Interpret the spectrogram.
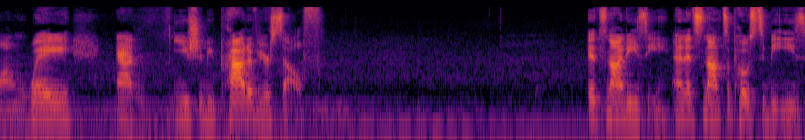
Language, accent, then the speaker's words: English; California, United States; moved away; this is my hometown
